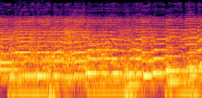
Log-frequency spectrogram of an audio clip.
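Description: Saxophone playing a Christmas tune in held, melodic notes over an accompaniment with a low bass line that changes about once a second.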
